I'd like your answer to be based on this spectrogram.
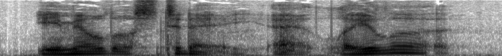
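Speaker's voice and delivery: put-on movie-trailer announcer voice. Asked by the other speaker to do the email plug, movie announcer voice. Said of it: "Can you do movie announcer?".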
